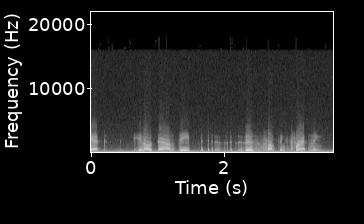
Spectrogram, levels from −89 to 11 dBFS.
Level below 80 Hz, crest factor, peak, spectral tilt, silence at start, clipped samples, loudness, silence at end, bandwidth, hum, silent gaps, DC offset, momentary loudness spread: -38 dBFS; 16 dB; -2 dBFS; -8.5 dB/octave; 0 s; under 0.1%; -18 LUFS; 0 s; 15.5 kHz; none; none; under 0.1%; 10 LU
